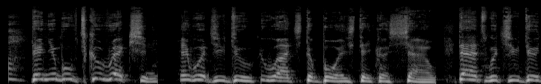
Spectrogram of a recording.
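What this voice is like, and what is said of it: Imitates another person's voice. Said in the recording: “a clip of Envy imitating Rick Ross”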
